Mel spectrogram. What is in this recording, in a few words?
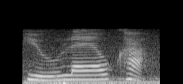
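"hiew", Thai, female; travel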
